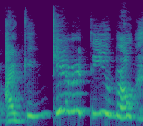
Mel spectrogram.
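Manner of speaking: high-pitched excited guarantee; excited squeak. Real, not acted. Coach hyping his tip to viewers, excited squeak. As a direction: leap up very high in sudden insistence.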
